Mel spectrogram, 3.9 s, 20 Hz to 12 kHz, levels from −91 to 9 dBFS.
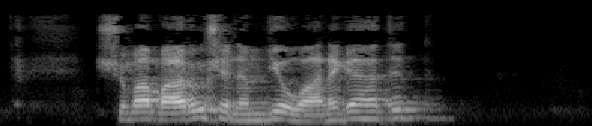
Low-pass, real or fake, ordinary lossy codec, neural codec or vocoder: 10.8 kHz; fake; MP3, 32 kbps; autoencoder, 48 kHz, 32 numbers a frame, DAC-VAE, trained on Japanese speech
